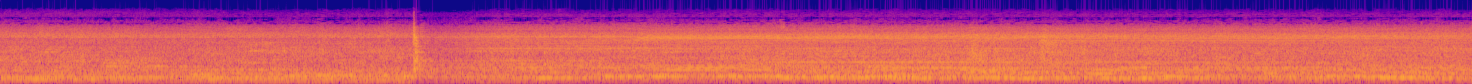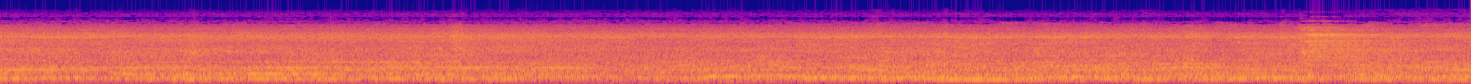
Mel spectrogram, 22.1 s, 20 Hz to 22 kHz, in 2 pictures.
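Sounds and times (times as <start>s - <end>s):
blender motor humming: 3.3s - 17.7s.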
